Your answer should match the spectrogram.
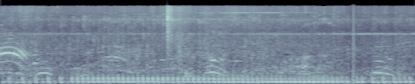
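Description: A small engine running steadily at an even pitch, briefly dipping about half a second in, under the chatter of a crowd.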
